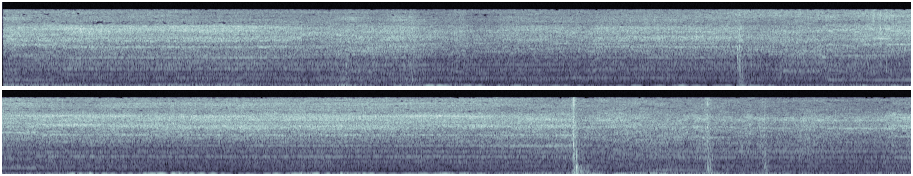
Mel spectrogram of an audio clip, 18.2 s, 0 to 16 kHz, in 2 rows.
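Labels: A vacuum cleaner is activated and continuously sucking dirt and dust. 0.0 - 18.2

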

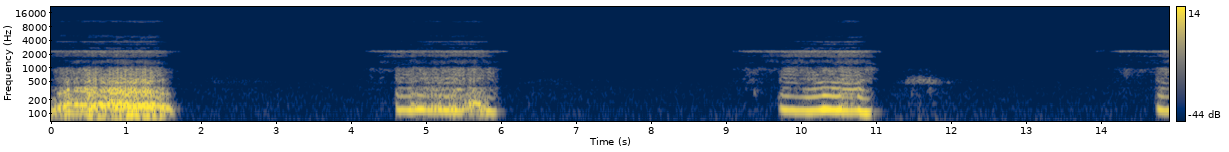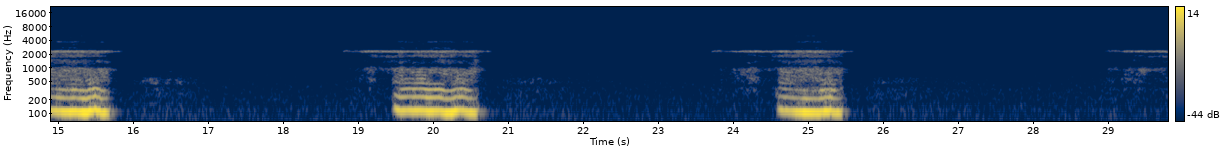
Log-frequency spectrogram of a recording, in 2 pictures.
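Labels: A man snores loudly. 0.0 - 1.7
A man is snoring. 4.2 - 6.1
A man is snoring. 9.2 - 12.1
A man is snoring. 14.2 - 16.8
A man is snoring. 19.0 - 21.6
A man is snoring. 23.9 - 26.5
A man is snoring. 29.1 - 29.8

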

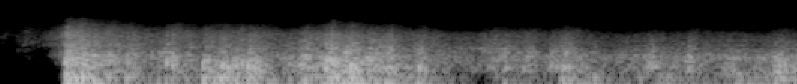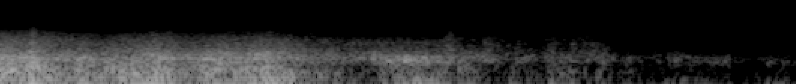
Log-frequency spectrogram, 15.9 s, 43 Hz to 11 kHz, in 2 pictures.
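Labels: A loud, irregular thunderclap outdoors. 0.5 - 13.7

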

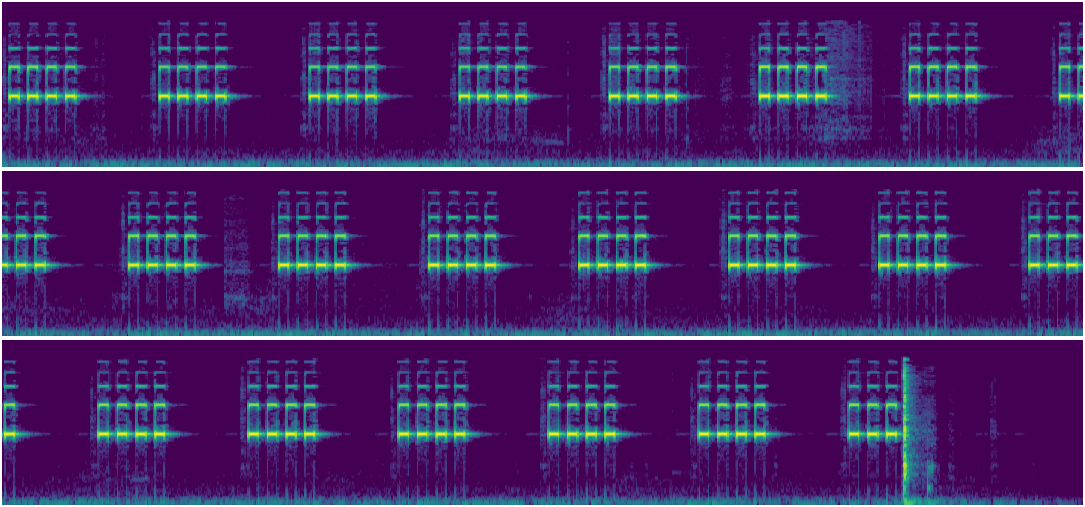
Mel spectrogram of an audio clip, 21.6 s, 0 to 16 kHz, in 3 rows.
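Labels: An alarm clock beeps repeatedly with high-pitched, short beeps. 0.0 - 20.4
An alarm clock ticks once. 20.4 - 20.7

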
